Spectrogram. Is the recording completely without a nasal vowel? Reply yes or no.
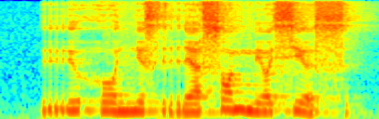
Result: yes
